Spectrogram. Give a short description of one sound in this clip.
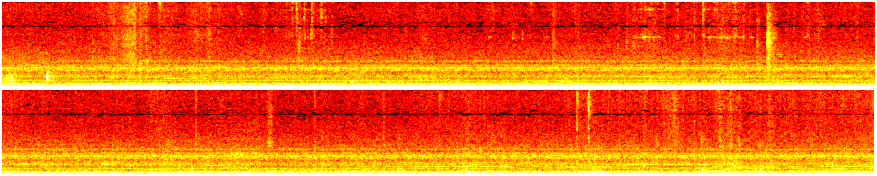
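A jet airliner's engines whine and rumble steadily as it taxis nearby.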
